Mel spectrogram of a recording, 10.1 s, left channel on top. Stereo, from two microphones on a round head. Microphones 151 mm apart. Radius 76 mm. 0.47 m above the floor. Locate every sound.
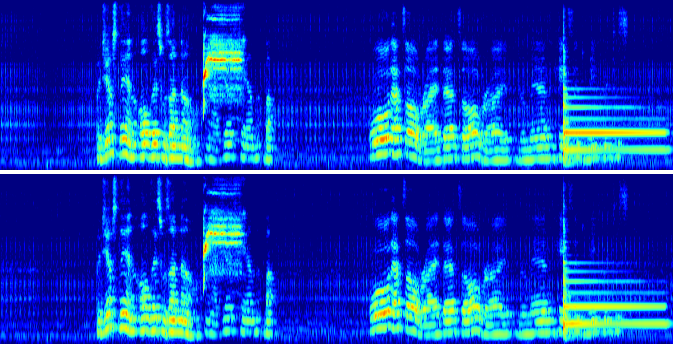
1.4 s a man speaking: 20° left (ahead or behind), 1.2 m
3.0 s a scream: 50° left (ahead or behind), 1.0 m
5.5 s a woman speaking: 55° left (ahead or behind), 2 m
8.4 s a guitar: 15° left (ahead or behind), 0.6 m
